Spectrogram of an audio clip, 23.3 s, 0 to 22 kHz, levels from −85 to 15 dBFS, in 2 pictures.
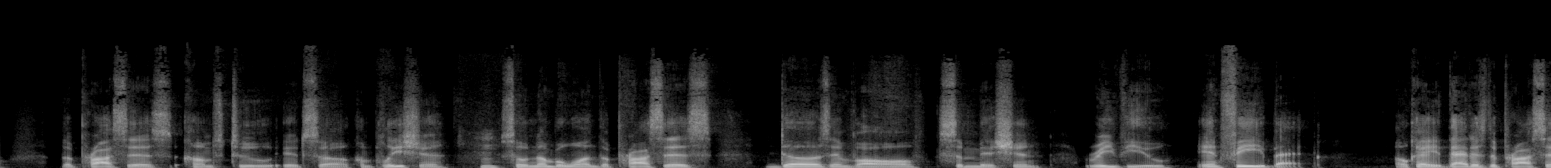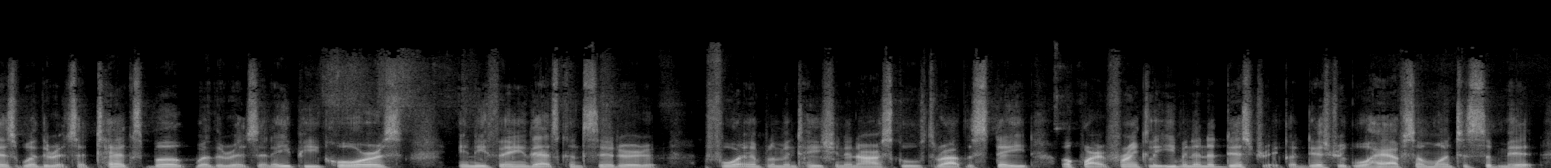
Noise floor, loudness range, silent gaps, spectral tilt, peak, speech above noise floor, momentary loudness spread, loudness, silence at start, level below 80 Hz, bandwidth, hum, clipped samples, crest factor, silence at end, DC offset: -68 dBFS; 4 LU; none; -4.5 dB/octave; 0 dBFS; 49 dB; 10 LU; -19 LUFS; 0.45 s; -60 dBFS; 15.5 kHz; none; under 0.1%; 18 dB; 0.15 s; under 0.1%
